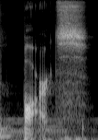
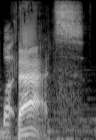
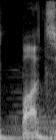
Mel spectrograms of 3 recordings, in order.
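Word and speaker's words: Butz: PlayStation version it was Barts but in Japan it's it's b-u-t-z which is pronounced bats believe it or not it's it said like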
